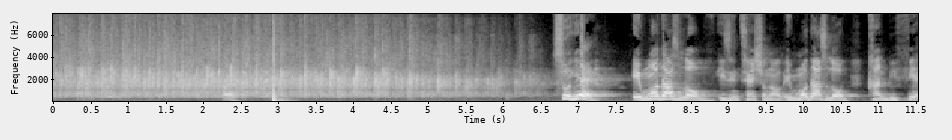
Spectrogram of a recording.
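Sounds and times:
audience clapping: 0:00.0 - 0:06.7
speech: 0:02.3 - 0:02.6, 0:06.8 - 0:11.5
sharp crack: 0:02.9 - 0:03.4.

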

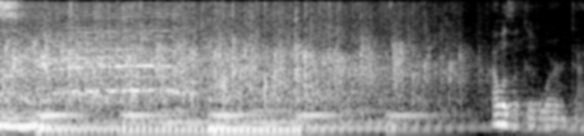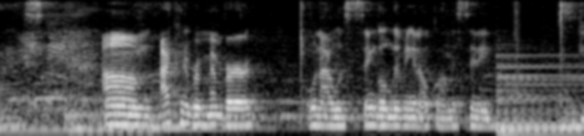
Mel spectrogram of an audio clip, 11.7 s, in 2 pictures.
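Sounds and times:
sustained organ or keyboard chords: 0:00.0 - 0:04.8
audience clapping: 0:00.0 - 0:05.0
speech: 0:05.0 - 0:06.3, 0:06.9 - 0:11.6.

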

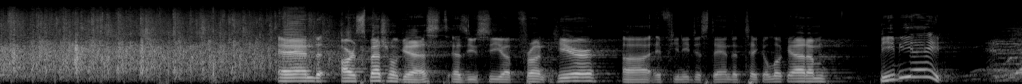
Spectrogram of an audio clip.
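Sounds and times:
audience applause: 0:00.0 - 0:03.5
speech: 0:02.8 - 0:09.6.

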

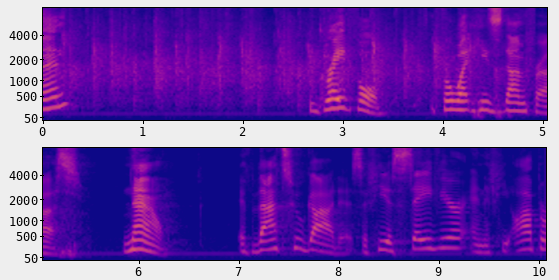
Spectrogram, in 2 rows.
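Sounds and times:
audience hand clapping: 0:00.0 - 0:05.2
speech: 0:02.7 - 0:06.4, 0:07.0 - 0:10.0.

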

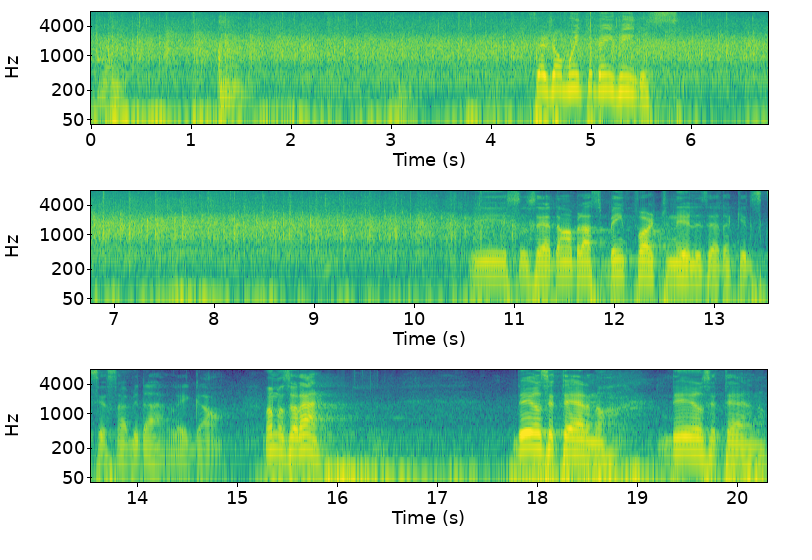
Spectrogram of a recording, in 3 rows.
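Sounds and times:
church congregation applauding: 0:00.0 - 0:11.2
speech: 0:04.4 - 0:05.8, 0:10.6 - 0:16.0, 0:17.8 - 0:20.2.

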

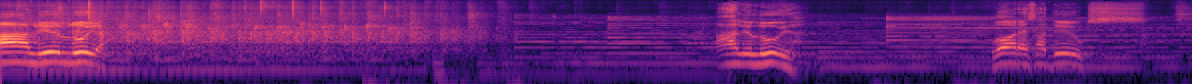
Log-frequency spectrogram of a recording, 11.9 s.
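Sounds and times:
speech: 0:00.0 - 0:01.2, 0:07.3 - 0:08.1, 0:09.9 - 0:11.1
audience applause: 0:00.0 - 0:05.5.

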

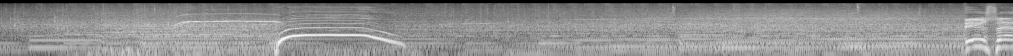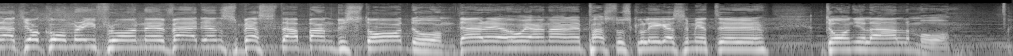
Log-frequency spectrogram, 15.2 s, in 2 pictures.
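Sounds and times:
audience applause: 0:00.0 - 0:07.2
speech: 0:02.0 - 0:02.2, 0:07.2 - 0:14.9.

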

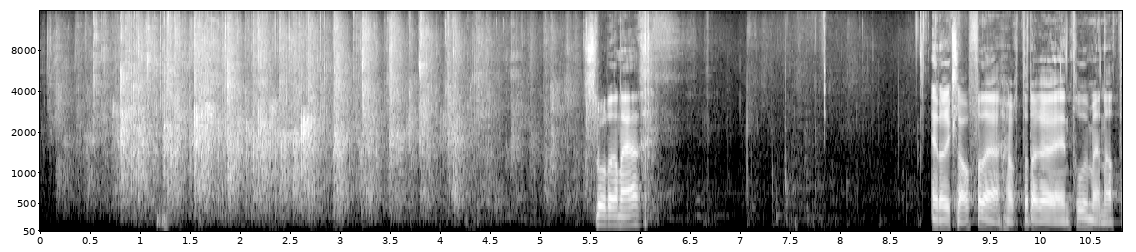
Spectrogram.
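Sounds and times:
audience applause: 0:00.0 - 0:06.2
speech: 0:05.5 - 0:06.2, 0:09.0 - 0:10.8.

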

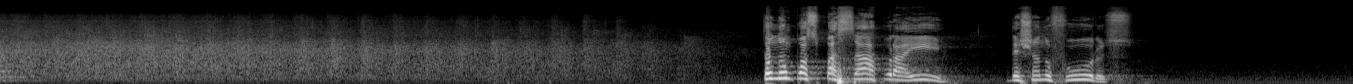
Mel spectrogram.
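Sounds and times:
audience applause: 0:00.0 - 0:07.3
speech: 0:07.6 - 0:11.4.

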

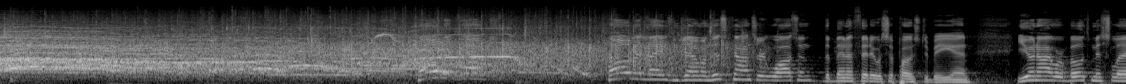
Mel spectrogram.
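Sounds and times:
crowd roaring and applauding: 0:00.0 - 0:07.8
speech: 0:06.5 - 0:11.2.

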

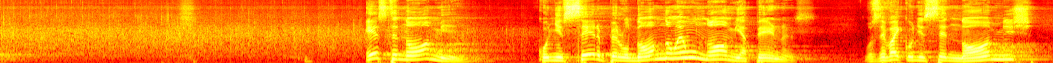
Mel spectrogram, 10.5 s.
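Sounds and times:
church audience applauding: 0:00.0 - 0:05.4
speech: 0:03.0 - 0:04.8, 0:05.4 - 0:10.4.

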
